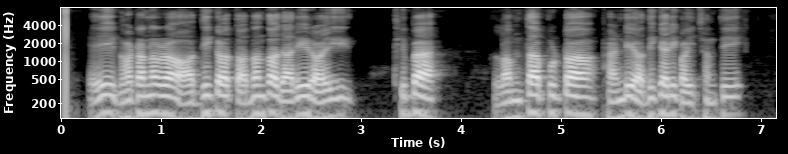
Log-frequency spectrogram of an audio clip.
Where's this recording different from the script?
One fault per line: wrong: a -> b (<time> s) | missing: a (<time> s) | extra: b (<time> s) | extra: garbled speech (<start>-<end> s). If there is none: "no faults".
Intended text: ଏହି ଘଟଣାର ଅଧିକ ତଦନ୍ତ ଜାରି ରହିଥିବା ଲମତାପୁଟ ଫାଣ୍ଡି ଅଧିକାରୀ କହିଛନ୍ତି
no faults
